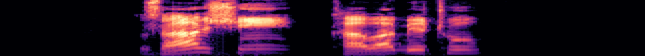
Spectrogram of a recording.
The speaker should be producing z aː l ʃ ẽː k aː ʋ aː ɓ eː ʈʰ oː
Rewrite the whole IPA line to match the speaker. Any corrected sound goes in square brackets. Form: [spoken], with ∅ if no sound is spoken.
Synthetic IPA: z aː [ɾ] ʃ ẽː [kʰ] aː ʋ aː ɓ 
